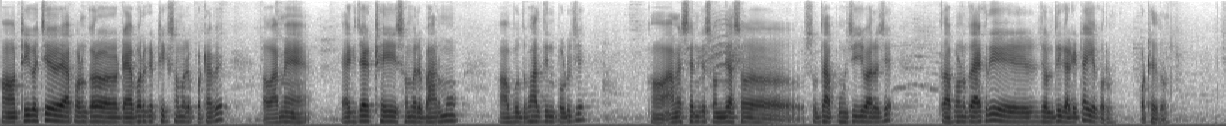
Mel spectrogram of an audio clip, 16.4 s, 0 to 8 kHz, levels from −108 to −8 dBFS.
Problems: constant background noise, continuous background conversations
